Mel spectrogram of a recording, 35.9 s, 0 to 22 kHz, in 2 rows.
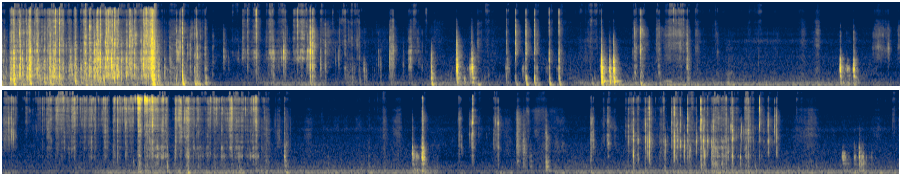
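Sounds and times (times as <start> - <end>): packaging tearing rustle: 0.0 - 4.0
packaging crinkles and clicks: 0.0 - 4.1, 30.4 - 33.5.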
